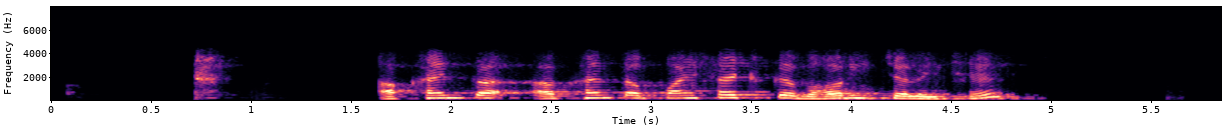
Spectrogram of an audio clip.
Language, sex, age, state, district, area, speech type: Maithili, male, 45-60, Bihar, Madhubani, rural, conversation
